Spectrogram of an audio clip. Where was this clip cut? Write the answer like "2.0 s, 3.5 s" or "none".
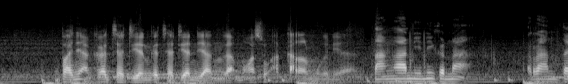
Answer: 3.5 s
